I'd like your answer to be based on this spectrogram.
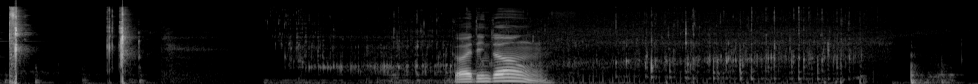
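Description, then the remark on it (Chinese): Two sharp cracks from a bottle of sparkling water being opened, then a steady bubbly fizzing hiss that runs for several seconds while a voice briefly speaks over it. “都让我们一起听听气泡水的声音。”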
